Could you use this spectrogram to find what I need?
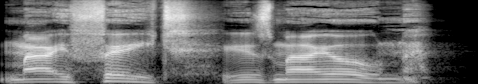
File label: Male Night Elf Bark; Illidan Stormrage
